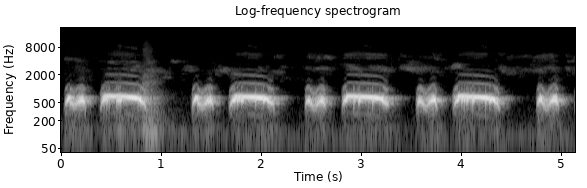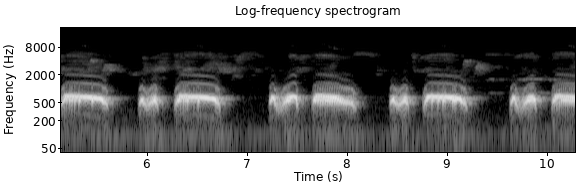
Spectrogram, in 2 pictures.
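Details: Spotted dove giving cooing calls meant to provoke rival birds: a steady run of low, hollow coo notes, paired short-then-long, repeated about once per second for ten seconds with no background noise.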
